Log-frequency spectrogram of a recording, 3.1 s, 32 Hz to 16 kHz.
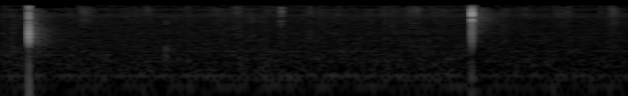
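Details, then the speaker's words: Size 20 plastic snap just set with KAM K1 snap pliers gives two crisp clicks as it is opened and closed, showing the prong was pressed flat enough and the snap is properly attached. "to make sure that your snaps have been attached properly there should be a clicking sound when you open and close"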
